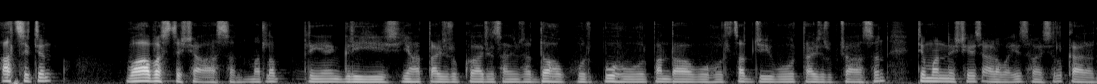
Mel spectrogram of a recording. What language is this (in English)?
Kashmiri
